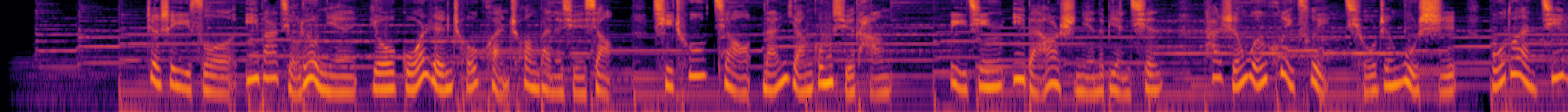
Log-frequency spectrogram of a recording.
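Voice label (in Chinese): 女 专题（沉稳的诉说 品质感）, 国语女声配音; 母校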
